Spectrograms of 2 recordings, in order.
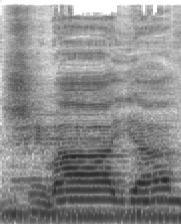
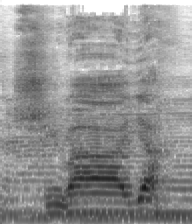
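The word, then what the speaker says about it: शिवाय: Por ejemplo, tenemos el nombre de Shiva, la vocal es A, 2A, se puede, después tenemos AA, tenemos Ya, Shivaya, ¿no? Tenemos Shiva, Shivaya, si uno dice, ¿no? Shiva, Shivaya, una doble A.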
